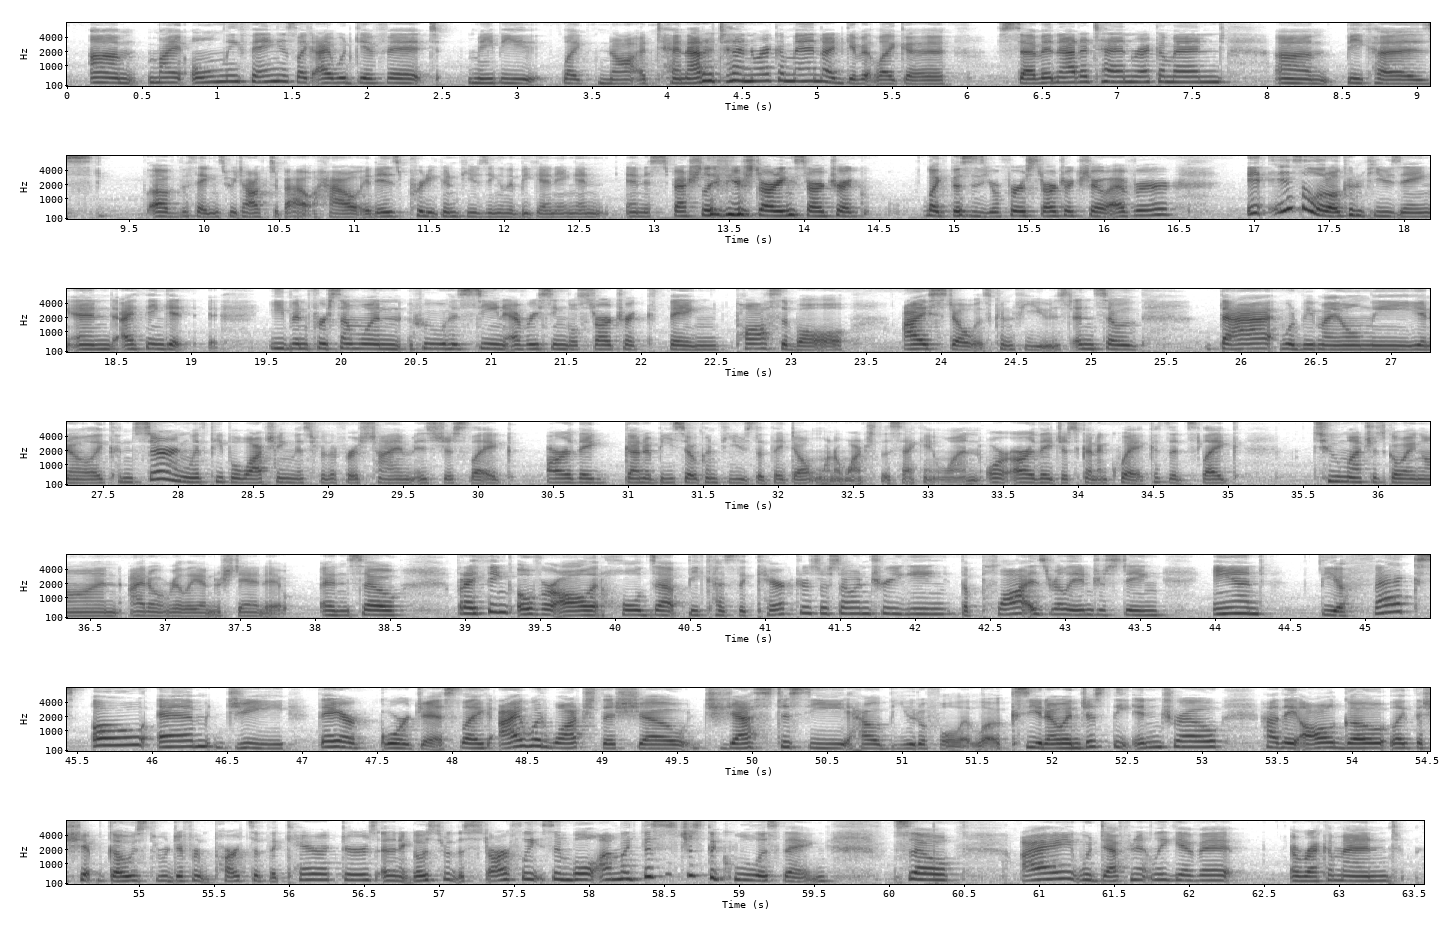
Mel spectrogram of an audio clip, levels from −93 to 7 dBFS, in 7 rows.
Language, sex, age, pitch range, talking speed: English, female, 20-39, 190-245 Hz, 215 wpm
